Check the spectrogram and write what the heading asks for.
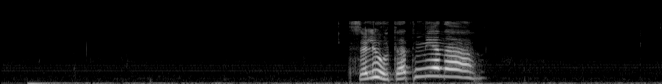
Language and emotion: Russian, positive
